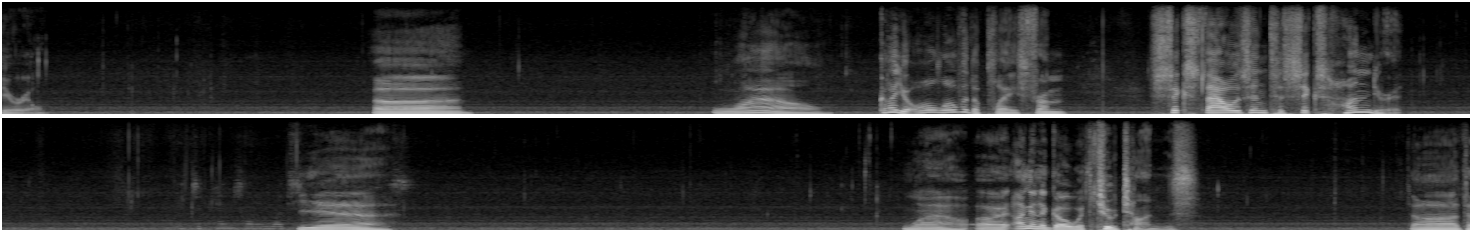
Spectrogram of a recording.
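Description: An elderly man speaks into a microphone in short bursts, with long pauses between.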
